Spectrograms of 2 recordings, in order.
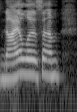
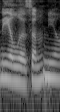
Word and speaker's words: nihilism: can also be pronounced neoism um which is how they pronounced it in the movie and I was like what I've always thought it was nihilism um it is actually pronounced both ways uh is the rejection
